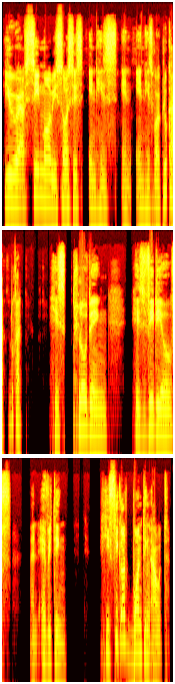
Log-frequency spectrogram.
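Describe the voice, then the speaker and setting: A man from Cameroon co-hosting a podcast, telling stories in a lively, emphatic way in casual chat. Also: medium pitch, measured pace, no room sound, studio quality. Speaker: podcast co-host.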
